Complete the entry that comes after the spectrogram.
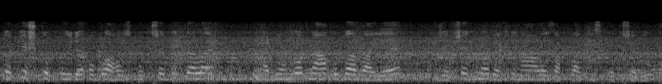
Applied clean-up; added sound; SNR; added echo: none; Train; 1 dB; none.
